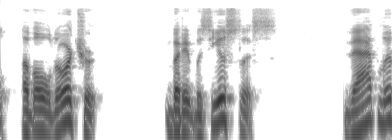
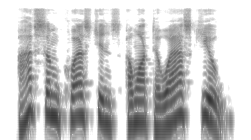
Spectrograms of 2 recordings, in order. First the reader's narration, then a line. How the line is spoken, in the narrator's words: said Peter timidly, but very politely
